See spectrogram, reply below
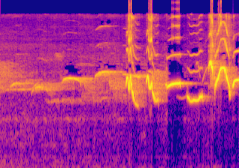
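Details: Oriental magpie-robin in agitated, fierce song, opening with a long thin sustained whistle, then breaking into loud, rapid, sweeping whistled notes that rise and fall sharply.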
